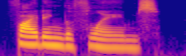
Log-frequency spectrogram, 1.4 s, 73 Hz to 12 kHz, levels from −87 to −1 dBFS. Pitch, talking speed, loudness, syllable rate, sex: 185 Hz, 130 wpm, -20 LUFS, 4.6 syllables/s, female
